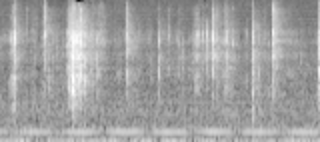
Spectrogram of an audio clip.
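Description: Crinkling of a foil anti-static bag holding a stepper driver board as it is handled and pulled open, with a sharper crackle about half a second in.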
